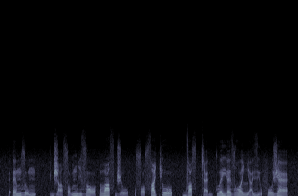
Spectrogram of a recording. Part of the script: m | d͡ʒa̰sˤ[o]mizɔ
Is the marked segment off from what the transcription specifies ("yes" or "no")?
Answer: yes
